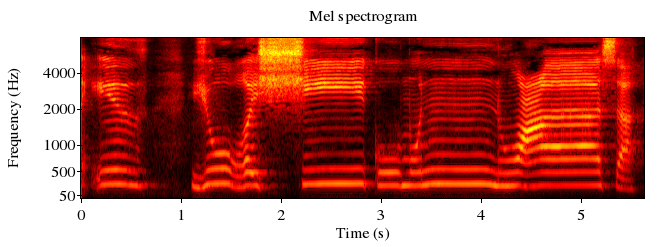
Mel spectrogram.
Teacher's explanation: یہاں ذال کو ساکن بھی پڑھنا ہے، نرم بھی پڑھنا ہے · عین کو 2 حرکات کی مقدار لمبا کریں گے، نون کے اوپر ہم نے غنہ کیا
